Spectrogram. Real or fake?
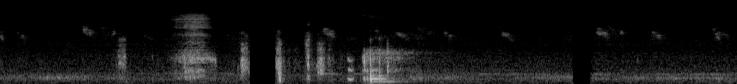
real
